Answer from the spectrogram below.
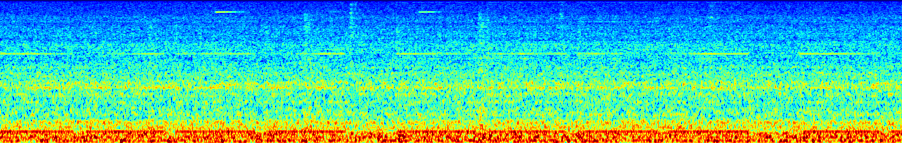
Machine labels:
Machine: slide rail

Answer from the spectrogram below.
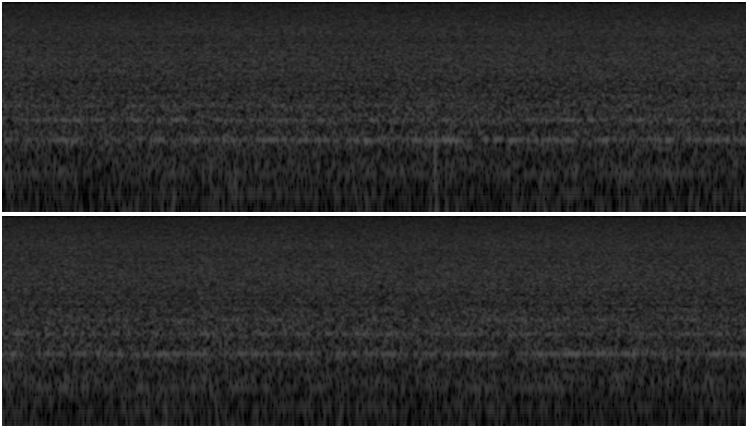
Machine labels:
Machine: fan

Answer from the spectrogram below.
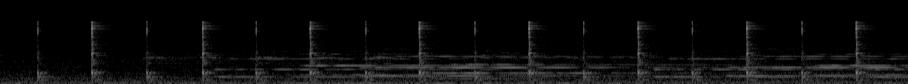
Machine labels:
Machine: valve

